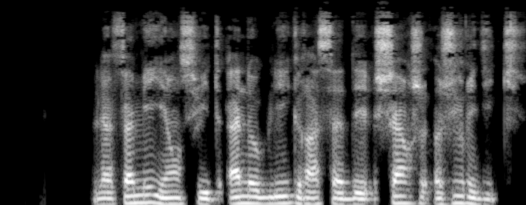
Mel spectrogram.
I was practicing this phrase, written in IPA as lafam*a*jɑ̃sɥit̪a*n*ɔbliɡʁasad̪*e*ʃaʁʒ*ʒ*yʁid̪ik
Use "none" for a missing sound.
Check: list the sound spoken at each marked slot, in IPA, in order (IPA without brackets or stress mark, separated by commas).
i, n, e, ʒ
